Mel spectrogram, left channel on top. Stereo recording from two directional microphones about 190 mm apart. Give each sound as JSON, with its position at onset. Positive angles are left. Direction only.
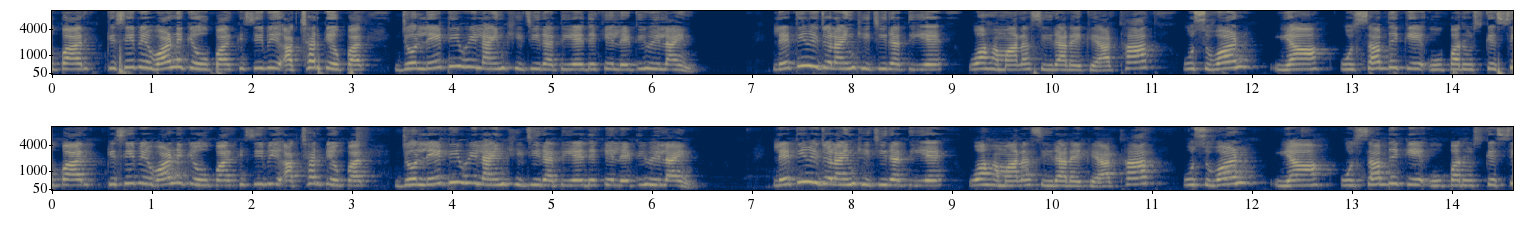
{"t": 0.1, "sound": "a woman's voice", "side_deg": 50}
